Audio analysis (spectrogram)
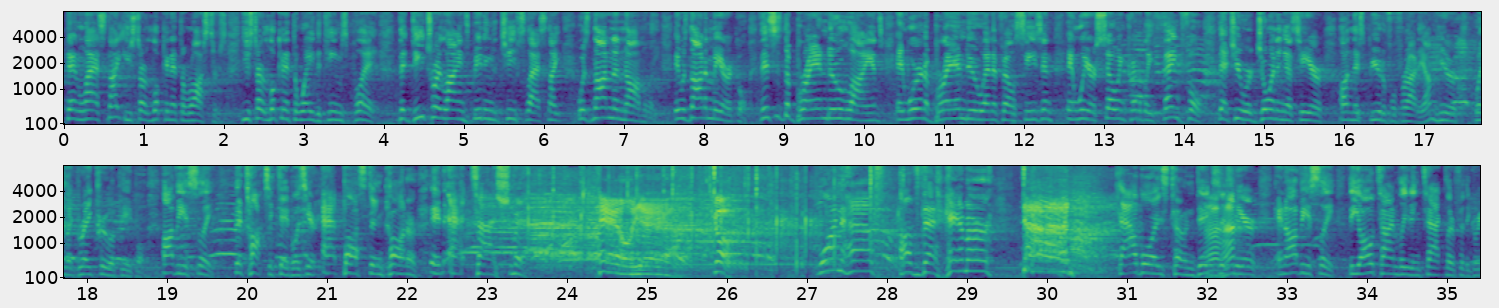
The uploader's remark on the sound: LIVE from the set of College Gameday in Tuscaloosa, Alabama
